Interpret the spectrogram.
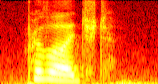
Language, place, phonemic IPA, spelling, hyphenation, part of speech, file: English, California, /ˈpɹɪv(ɪ)lɪd͡ʒd/, privileged, priv‧i‧leged, verb / adjective, En-us-privileged.ogg
- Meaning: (verb) simple past and past participle of privilege; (adjective) 1. Having special privileges 2. Not subject to legal discovery due to a protected status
